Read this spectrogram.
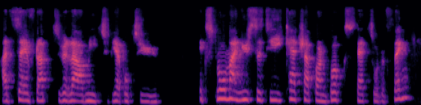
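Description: A woman's voice: on the high side, fairly even intonation, a little fast, slightly rough, lo-fi sound. A South African woman in her thirties giving articulate, orderly answers as a guest in a conversational interview. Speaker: podcast guest.

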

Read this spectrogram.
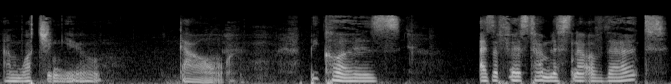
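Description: A woman's voice: low voice, slow pace, vocal fry. A woman co-hosting a radio show in casual studio chat.

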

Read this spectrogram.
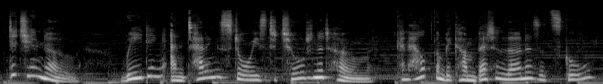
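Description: A woman's voice: mid-range voice, mellow. A woman announcer reading a scripted outro for a children's story programme.

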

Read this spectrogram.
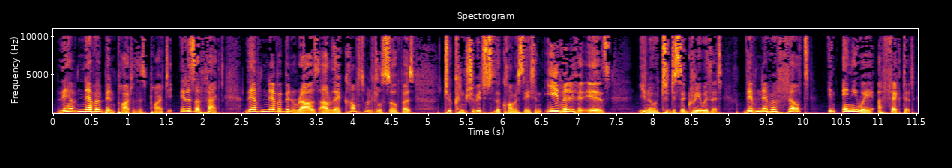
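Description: A man speaks as a talk show guest, making his case with force and emphasis and sometimes rushing ahead in quick bursts. His voice sits rather high for a man, and the recording is close and dry. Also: sing-song, dry recording. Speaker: guest commentator. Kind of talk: impassioned opinion in a talk show.

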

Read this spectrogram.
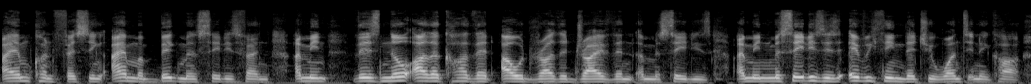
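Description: A man's voice: medium pitch, moderate pace, hardly any pauses. A man from South Africa hosting a casual radio chat show as a DJ. He talks in a chatty, rambling way and second-guesses himself mid-sentence. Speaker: radio DJ host.

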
